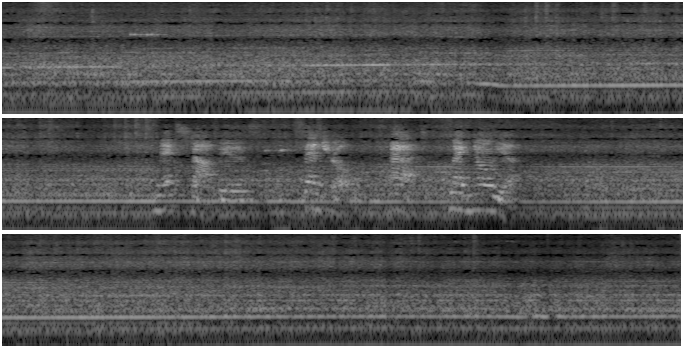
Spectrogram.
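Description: A bus interior rattles and squeaks as it moves.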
